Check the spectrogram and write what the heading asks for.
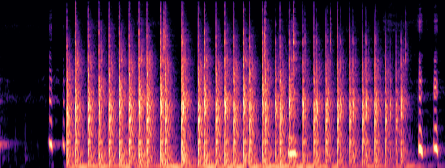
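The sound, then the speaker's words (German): Drumsticks, played by a non-drummer with the microphone held directly on them, rapidly striking in a fast, steady roll of about thirty sharp, loud clacks over roughly three and a half seconds, each hit crisp and percussive, with no talking over them. “Ich habe mir so Drumsticks bestellt vor ein paar Wochen. Äh, ich bin kein Schlagzeuger, aber trotzdem hört euch das mal an.”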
